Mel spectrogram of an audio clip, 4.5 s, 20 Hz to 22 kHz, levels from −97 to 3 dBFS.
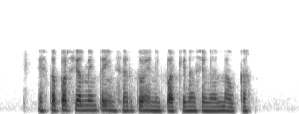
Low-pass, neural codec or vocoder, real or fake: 3.6 kHz; none; real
